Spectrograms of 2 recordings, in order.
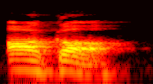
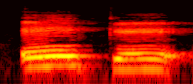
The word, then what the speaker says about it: AKA: बहुत से स्टूडेंट्स कहते हैं आका, एका। जी आप याद रखें, अगर आपको ये इंग्लिश न्यूज़पेपर में दिख जाए तो आपने इसे AKA ही प्रोनाउंस करना है।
